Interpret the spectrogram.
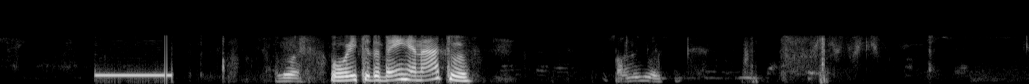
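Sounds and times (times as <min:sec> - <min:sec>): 
telephone ringing tone while a call is placed: 0:01.0 - 0:01.8
speech: 0:02.8 - 0:04.8, 0:06.2 - 0:07.7.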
